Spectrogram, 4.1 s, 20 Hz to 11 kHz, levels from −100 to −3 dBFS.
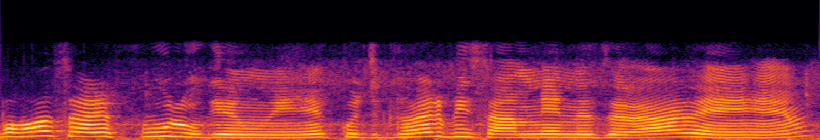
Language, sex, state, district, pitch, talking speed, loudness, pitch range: Hindi, female, West Bengal, Alipurduar, 255 Hz, 205 wpm, -14 LUFS, 240-310 Hz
